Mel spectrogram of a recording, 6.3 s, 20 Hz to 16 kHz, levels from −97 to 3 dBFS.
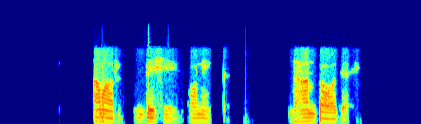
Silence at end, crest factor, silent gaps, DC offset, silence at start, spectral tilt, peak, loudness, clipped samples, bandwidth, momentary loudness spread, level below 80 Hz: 0.95 s; 22 dB; 1.89-2.00 s, 2.77-2.81 s, 3.19-3.33 s, 3.46-3.64 s, 3.82-4.31 s; under 0.1%; 1.4 s; -8.5 dB/octave; -2 dBFS; -20 LUFS; under 0.1%; 7 kHz; 19 LU; -54 dBFS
